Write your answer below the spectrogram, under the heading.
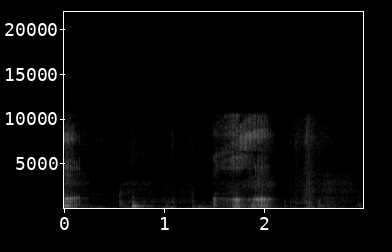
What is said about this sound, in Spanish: Como aquello era un tanto monótono, el hombre comenzó a bostezar, luego a cabecear y por último a roncar.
